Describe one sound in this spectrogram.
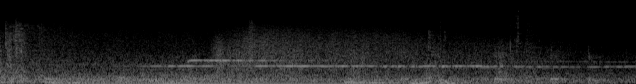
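Water rushes past a ship's hull.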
